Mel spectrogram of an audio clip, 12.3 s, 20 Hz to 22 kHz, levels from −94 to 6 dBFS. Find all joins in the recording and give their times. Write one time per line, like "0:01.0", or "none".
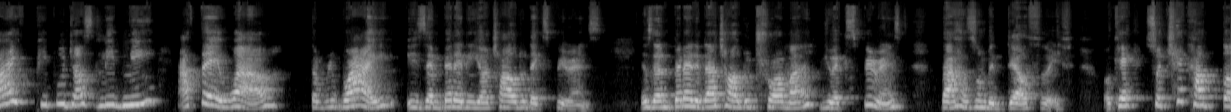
none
